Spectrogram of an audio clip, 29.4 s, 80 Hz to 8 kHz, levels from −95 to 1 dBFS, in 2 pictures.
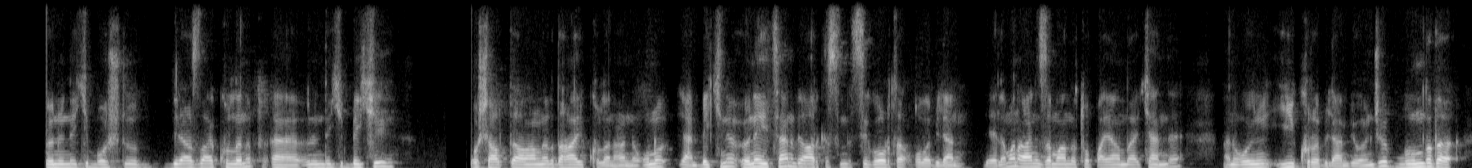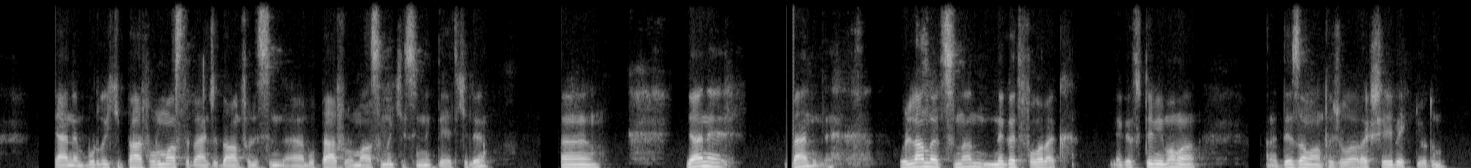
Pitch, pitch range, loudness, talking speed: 140 Hz, 125-150 Hz, -21 LUFS, 130 wpm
